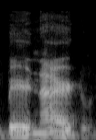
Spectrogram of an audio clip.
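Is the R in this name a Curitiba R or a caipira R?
caipira R. The R is said the local caipira way.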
